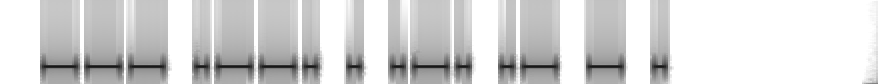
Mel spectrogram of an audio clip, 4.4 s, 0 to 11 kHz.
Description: Morse code, heard as a keyed tone, about 21 wpm, 700 Hz. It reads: OPERATE
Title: Sentences from Top 1500 Words - New Word Drill - 22wpm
